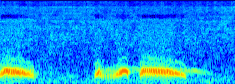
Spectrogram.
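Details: Spotted dove cooing as a decoy for bird trapping: one long, low, steady coo, then a pause and a phrase of two short rising notes before a drawn-out, slightly falling coo.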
